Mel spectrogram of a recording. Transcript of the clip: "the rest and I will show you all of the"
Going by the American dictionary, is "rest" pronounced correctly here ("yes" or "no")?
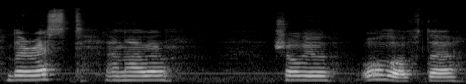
yes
